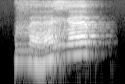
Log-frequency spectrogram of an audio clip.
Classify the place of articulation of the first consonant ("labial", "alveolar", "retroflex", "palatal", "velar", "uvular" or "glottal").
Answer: labial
